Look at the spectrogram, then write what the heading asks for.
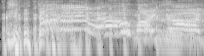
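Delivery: high, loud panicked shriek.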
